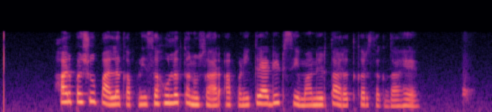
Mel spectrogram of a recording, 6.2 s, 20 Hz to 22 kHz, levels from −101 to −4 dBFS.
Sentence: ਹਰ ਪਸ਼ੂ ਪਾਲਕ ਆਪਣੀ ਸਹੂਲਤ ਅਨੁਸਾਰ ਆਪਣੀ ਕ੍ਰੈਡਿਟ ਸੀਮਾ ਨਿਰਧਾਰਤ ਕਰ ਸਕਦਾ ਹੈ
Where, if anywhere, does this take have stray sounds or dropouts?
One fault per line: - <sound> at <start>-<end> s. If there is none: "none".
- whoosh at 5.8-6.0 s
